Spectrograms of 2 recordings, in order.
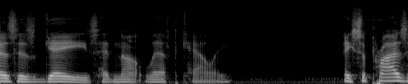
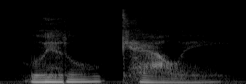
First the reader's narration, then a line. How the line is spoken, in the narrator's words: whispered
